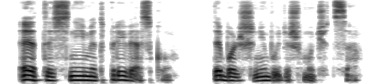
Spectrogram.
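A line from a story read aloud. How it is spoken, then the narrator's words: Low hoarse dragon voice. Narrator (Russian): проговорил дракон низким хриплым голосом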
